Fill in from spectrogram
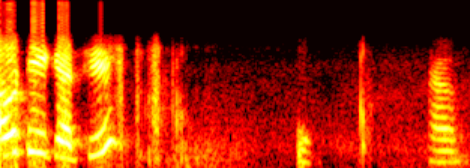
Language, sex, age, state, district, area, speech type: Odia, female, 30-45, Odisha, Sundergarh, urban, conversation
